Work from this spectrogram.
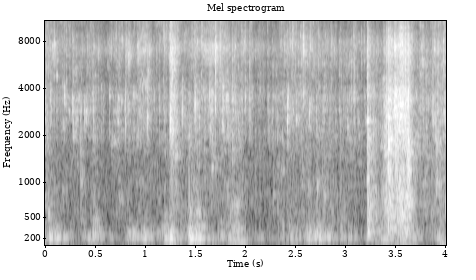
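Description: Kitchen tap running into a sink while dishes are washed, with a steady splashing water stream and occasional louder bursts and clatter as items pass under the flow.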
